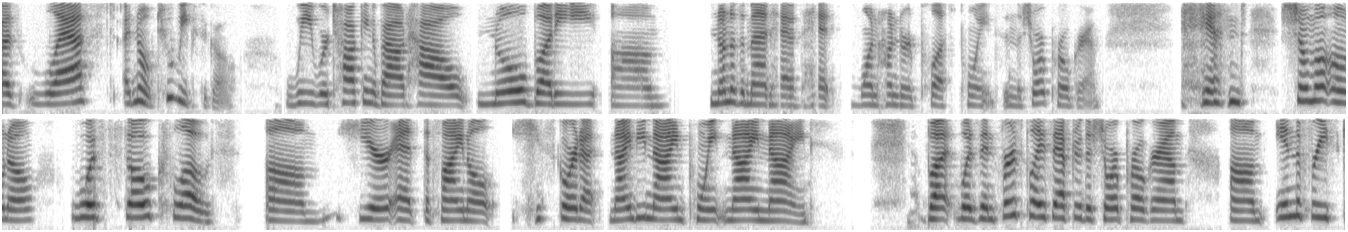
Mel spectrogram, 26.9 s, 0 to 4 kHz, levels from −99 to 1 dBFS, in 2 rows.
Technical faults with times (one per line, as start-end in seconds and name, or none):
6.28-9.70 repeated packet loss (robotic sound)
13.64-16.80 repeated packet loss (robotic sound)
23.30-25.02 jitter buffer speed-up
